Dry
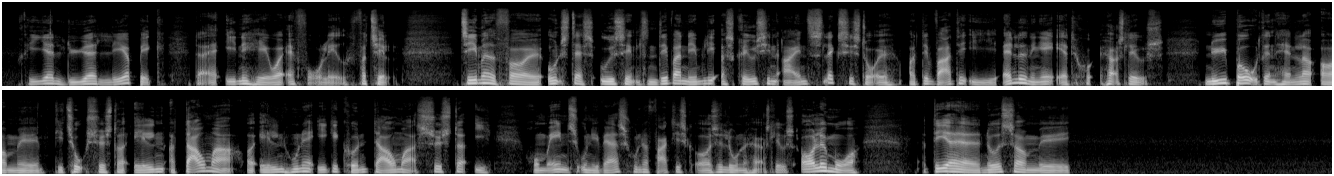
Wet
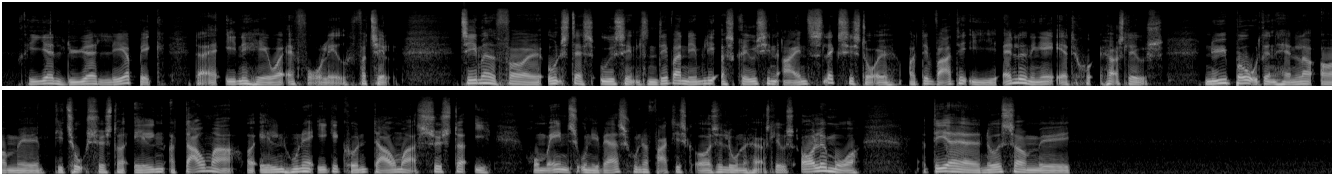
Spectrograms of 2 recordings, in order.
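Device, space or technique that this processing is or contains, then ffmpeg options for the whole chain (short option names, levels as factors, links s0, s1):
soft clipper into limiter: -filter_complex "[0:a]asettb=1/sr,asplit=3[s0][s1][s2];[s0]atrim=end=14.314[s3];[s1]atrim=start=14.31:end=15.77,asetpts=PTS-STARTPTS,afade=t=in:d=0.004:c=qsin,afade=t=out:st=1.456:d=0.004:c=qsin,equalizer=f=530:w=0.32:g=-4[s4];[s2]atrim=start=15.766[s5];[s3][s4]acrossfade=d=0.004:c1=hsin:c2=qsin[s6];[s6][s5]acrossfade=d=0.004:c1=qsin:c2=hsin,asoftclip=type=tanh:threshold=0.376,alimiter=limit=0.211:level=0:latency=1:release=48,volume=0.708"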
